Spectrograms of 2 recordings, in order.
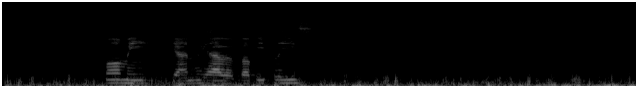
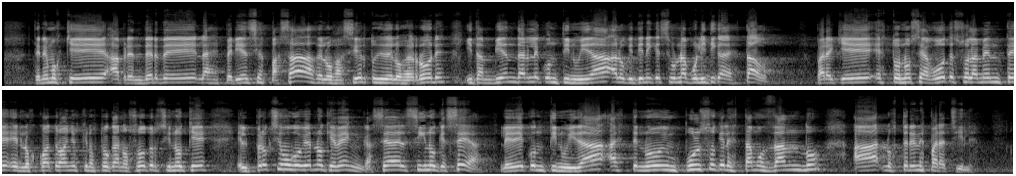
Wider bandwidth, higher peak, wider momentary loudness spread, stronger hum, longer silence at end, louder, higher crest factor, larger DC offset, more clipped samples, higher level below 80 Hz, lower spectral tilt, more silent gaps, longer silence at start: second, 13.5 kHz vs 16 kHz; second, -28 dBFS vs -2 dBFS; first, 15 LU vs 6 LU; neither; second, 0 s vs 0.4 s; second, -52 LUFS vs -15 LUFS; first, 20 dB vs 14 dB; second, under 0.1% vs 0.1%; neither; first, -52 dBFS vs -66 dBFS; first, -5.5 dB/octave vs -3.5 dB/octave; neither; about the same, 0.05 s vs 0.05 s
